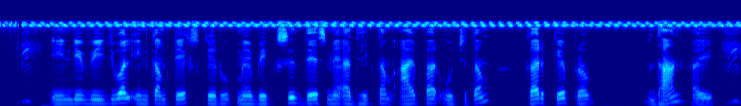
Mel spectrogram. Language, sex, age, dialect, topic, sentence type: Magahi, male, 18-24, Central/Standard, banking, statement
